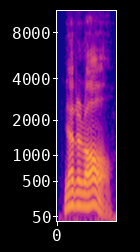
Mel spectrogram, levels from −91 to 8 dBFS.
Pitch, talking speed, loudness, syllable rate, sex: 150 Hz, 230 wpm, -14 LUFS, 4.8 syllables/s, male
